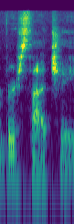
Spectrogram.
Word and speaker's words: Versace: And I wanted the Naomi Campbell 90s shows from Versace, or Versace if you're like a pronunciation aficionado.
